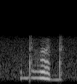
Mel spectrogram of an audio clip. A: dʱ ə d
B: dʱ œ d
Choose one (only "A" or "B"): A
